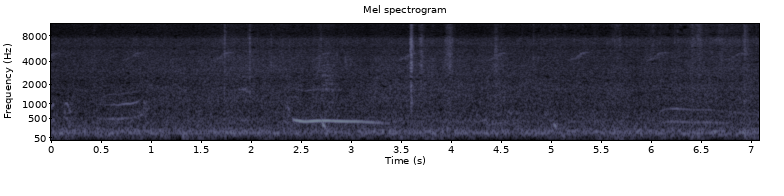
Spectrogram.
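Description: Birds calling: short high chirps repeating about once a second, and a few longer whistled notes, the loudest a drawn-out note about two and a half seconds in. A couple of sharp snaps are heard about three and a half and four seconds in.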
